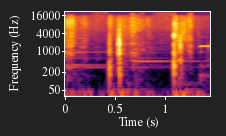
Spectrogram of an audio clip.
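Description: A man's footsteps walk up to a woman and stop in front of her: four firm, thudding steps in two quick pairs, over a faint steady hum, with quiet afterward.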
